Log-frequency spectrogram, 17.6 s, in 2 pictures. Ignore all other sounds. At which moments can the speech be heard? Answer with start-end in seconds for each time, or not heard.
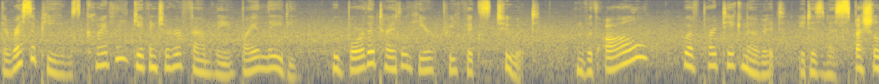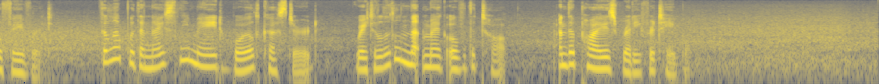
0.0-15.7.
